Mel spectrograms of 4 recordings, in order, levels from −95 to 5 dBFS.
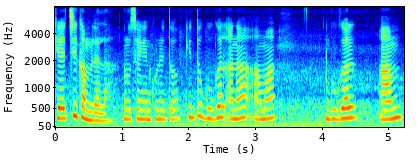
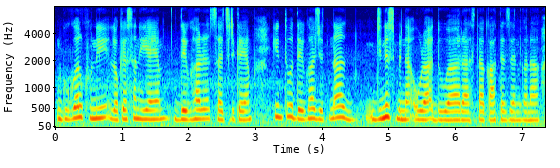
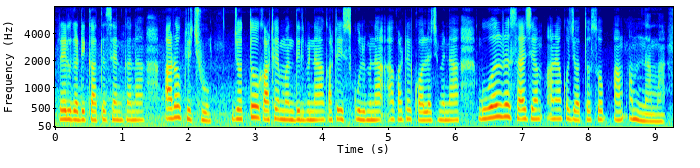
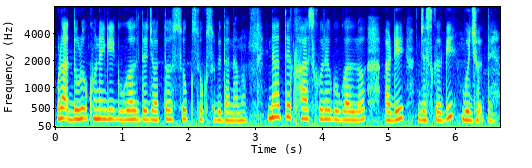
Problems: background sounds at intervals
